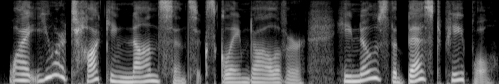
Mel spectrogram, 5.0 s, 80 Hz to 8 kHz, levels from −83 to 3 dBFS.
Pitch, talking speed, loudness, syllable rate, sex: 185 Hz, 145 wpm, -19 LUFS, 4.6 syllables/s, female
